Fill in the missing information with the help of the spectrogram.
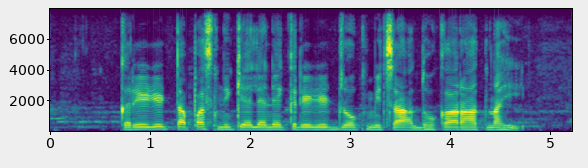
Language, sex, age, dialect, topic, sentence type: Marathi, male, 18-24, Standard Marathi, banking, statement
